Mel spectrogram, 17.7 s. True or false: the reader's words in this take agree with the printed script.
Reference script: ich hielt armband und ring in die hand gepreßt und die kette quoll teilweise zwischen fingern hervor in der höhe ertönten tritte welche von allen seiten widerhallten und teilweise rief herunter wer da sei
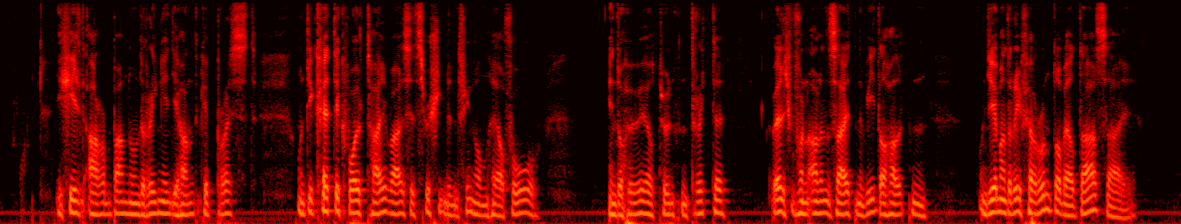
false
